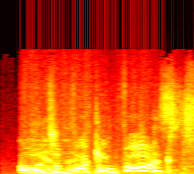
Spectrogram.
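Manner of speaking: shrill, high, loud, frantic freak-out. A character suddenly noticing a fox, freaking out. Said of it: "Chill out about the fox!".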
